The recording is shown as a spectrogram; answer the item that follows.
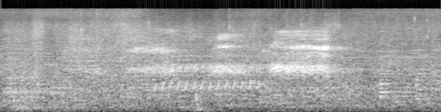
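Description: Recorded bayou sound effects from the ride: a pulsing, croak-like call heard twice, first for about a second, then more briefly, over steady background ambience.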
